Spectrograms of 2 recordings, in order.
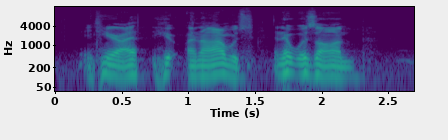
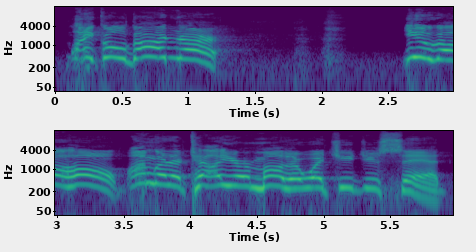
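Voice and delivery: much higher, louder mock shout of an angry mother; mother shouting from the door; scolding mother; 13 dB louder than usual. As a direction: yell at the boy like his furious neighbor's mom. Neighbor mother scolding him.

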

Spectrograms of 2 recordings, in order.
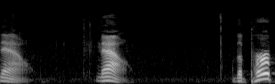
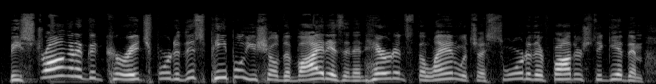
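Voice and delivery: raised, ringing Bible reading; scripture reading; 6 semitones higher, 5 dB louder than usual. Acted. Preacher reading Joshua to the congregation, ringing proclamation. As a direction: proclaim the verses with weight.

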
